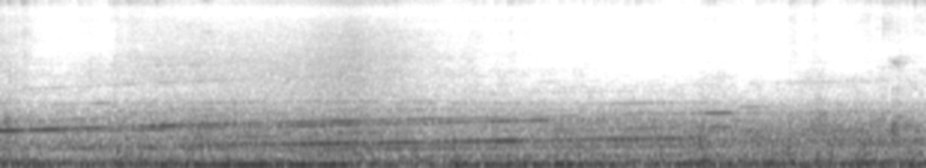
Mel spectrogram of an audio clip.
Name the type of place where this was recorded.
bus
